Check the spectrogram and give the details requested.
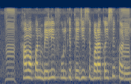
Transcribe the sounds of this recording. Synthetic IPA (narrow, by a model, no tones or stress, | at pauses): həməpənbelipʰulket̪ed͡ʒisebəɽakəɪsekəɽi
